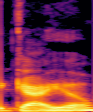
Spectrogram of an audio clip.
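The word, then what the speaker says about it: Gallo: begin with Lorena goo it's spelled g l l o but she's from Ecuador so we're going to say GAO G God sounds great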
